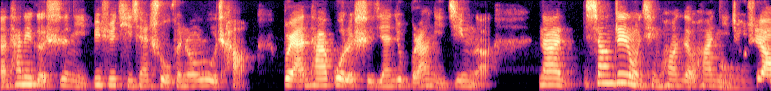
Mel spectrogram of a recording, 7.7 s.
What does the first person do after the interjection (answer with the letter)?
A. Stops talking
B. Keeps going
B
